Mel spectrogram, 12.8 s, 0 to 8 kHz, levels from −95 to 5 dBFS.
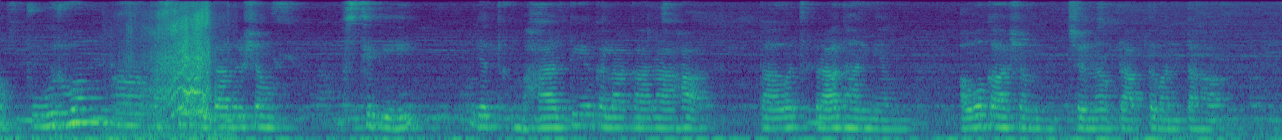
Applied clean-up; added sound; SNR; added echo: none; Zipper (clothing); -5 dB; reverberation time 0.4 s.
